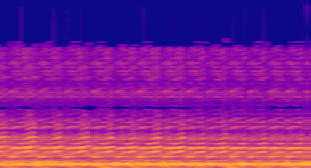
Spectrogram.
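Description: Loud electronic dance music from a DJ set, played over a club sound system, with a dense, steady texture.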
